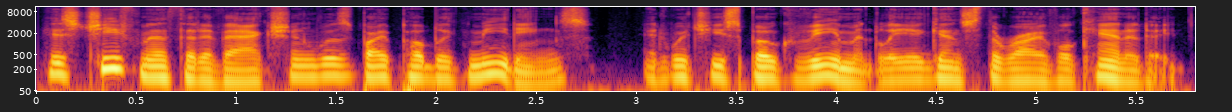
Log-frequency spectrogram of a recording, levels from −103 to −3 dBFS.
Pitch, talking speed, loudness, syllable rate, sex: 115 Hz, 185 wpm, -17 LUFS, 5.7 syllables/s, male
